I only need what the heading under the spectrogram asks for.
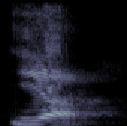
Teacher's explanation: जब हम इया का उच्चारण करते हैं तो हमारा जो जीभ का मोटा वाला भाग है, बीच वाला भाग है, वो तालु को टच करता है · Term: तालव्य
